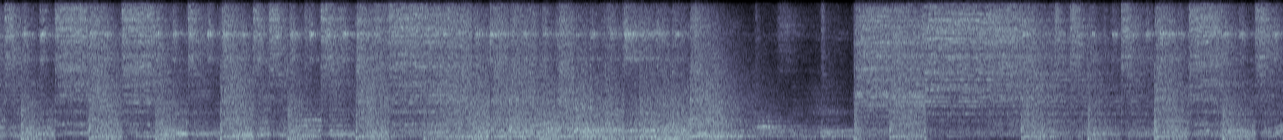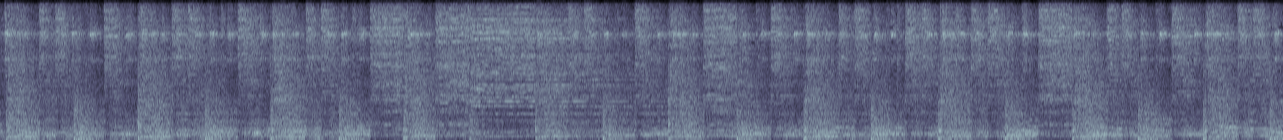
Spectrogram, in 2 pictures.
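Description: Live pop band playing with a steady beat while a woman sings into a microphone; the music drops out briefly about six seconds in, then comes back in.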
